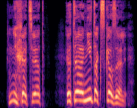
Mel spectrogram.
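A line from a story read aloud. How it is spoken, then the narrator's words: Old man laughing. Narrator (Russian): засмеялся старик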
